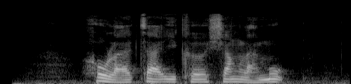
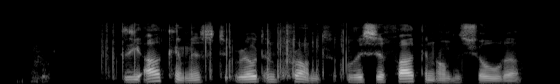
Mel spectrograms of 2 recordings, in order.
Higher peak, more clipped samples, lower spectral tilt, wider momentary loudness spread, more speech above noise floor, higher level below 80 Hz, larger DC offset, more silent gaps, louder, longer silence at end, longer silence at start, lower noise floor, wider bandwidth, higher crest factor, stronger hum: about the same, -10 dBFS vs -8 dBFS; neither; first, -5.5 dB/octave vs -3 dB/octave; second, 7 LU vs 13 LU; about the same, 27 dB vs 29 dB; first, -48 dBFS vs -74 dBFS; neither; second, none vs 0.62-0.94 s; about the same, -25 LUFS vs -27 LUFS; second, 0.05 s vs 0.4 s; second, 0.15 s vs 0.4 s; second, -50 dBFS vs -56 dBFS; first, 11.5 kHz vs 7.8 kHz; second, 16 dB vs 22 dB; neither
